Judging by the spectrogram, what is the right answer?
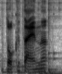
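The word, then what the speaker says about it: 得点: So, Tokuten, unaccented, as already mentioned, means scoring, score.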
